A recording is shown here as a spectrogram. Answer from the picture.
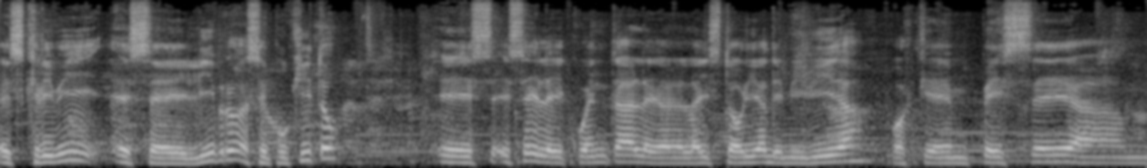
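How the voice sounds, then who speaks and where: Using a very slow pace, a man with a French accent speaks at a medium pitch. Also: ordinary pitch variation. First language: French (speaking Spanish). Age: 70s. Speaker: crystal hunter and author. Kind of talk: interview. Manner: halting.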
